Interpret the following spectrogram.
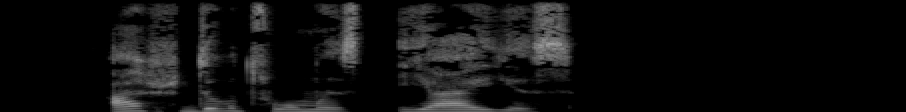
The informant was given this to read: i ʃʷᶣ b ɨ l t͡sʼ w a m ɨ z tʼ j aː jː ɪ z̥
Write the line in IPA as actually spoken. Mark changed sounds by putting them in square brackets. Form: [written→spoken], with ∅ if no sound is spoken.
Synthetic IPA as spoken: [i→a] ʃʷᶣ [b→d] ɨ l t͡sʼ w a m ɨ z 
